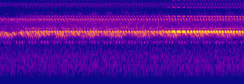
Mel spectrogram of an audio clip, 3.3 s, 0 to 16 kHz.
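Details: Bell crickets and crickets in Narita, Chiba, Japan, recorded on a TASCAM Portacapture X8: a steady high shimmering trill of rapid pulses, swelling louder near the end with a bright, closer chirping voice over the background chorus.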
